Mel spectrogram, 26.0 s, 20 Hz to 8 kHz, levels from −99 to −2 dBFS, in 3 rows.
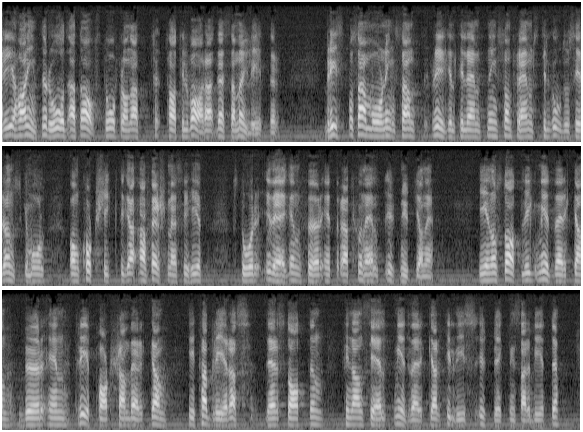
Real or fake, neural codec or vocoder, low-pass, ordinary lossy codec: fake; vocoder, 44.1 kHz, 128 mel bands, Pupu-Vocoder; 7.2 kHz; none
